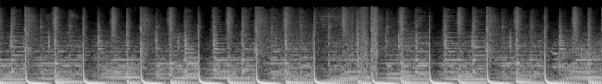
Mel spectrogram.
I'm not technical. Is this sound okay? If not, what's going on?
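No, not quite. From about 3.46 to 3.77 seconds, roughly a third of a second, there's a short, uneven burst of crackling and scratching. That's loose connector crackle: somewhere in the chain, a plug or cable contact is worn or dirty, so when it shifts it keeps connecting and disconnecting many times in a fraction of a second. The sound gets chopped into bits.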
